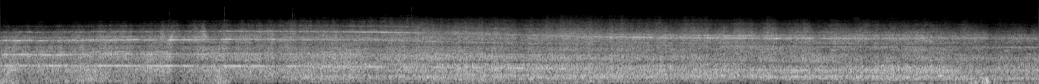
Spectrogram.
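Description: Airbus A300 freighter's twin turbofan engines at approach power as it flies past low on final approach. The jet whine is loud and steady, and its pitch falls slowly as the aircraft passes.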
